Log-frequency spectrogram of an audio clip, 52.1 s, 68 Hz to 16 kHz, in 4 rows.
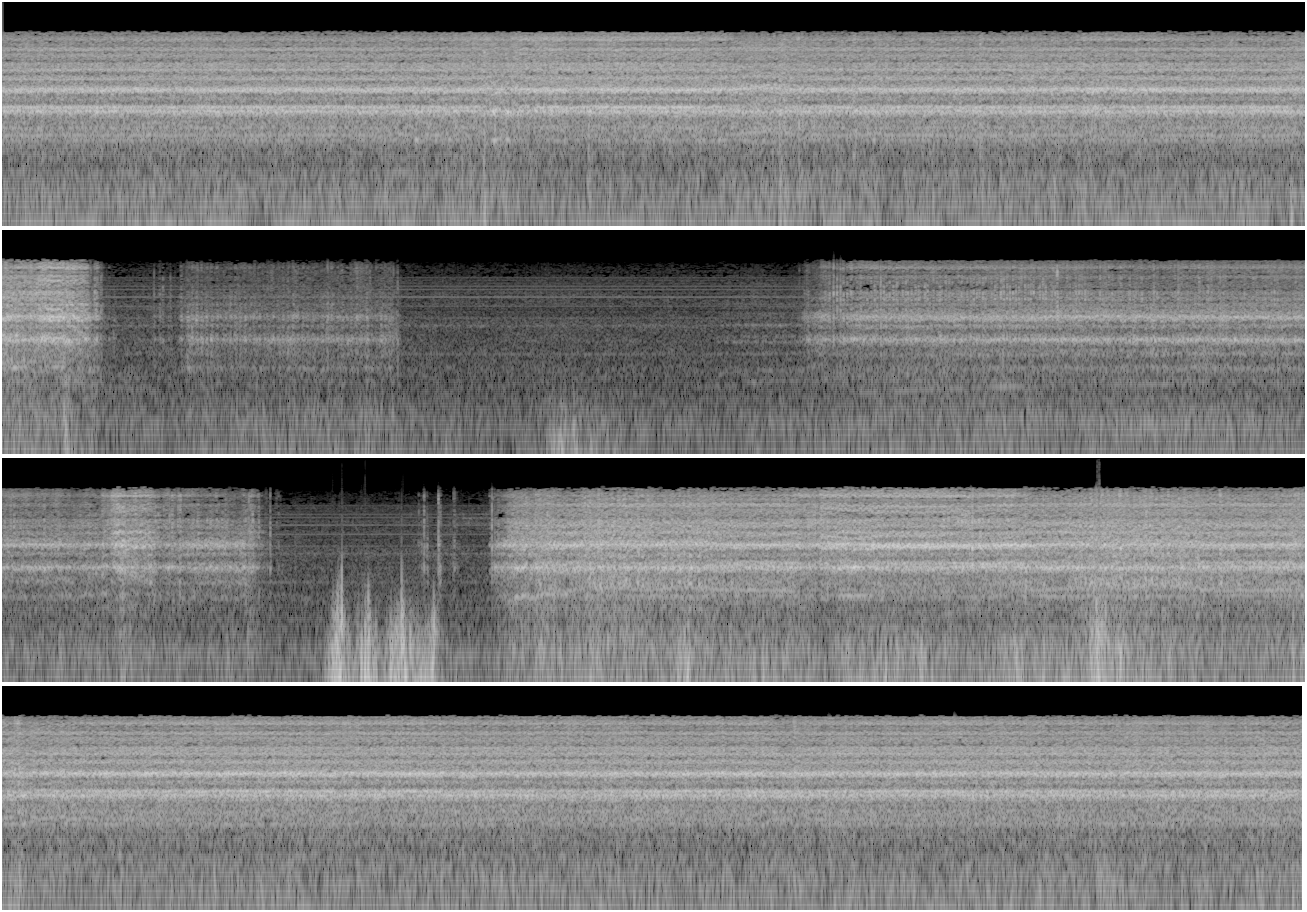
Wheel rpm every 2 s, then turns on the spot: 160, 160, 160, 160, 160, 160, 130, 30, 10, 0, 20, 70, 70, 80, 20, 60, 160, 160, 160, 160, 160, 160, 160, 160, 160, 160.
14-18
